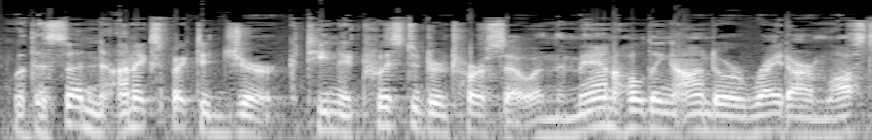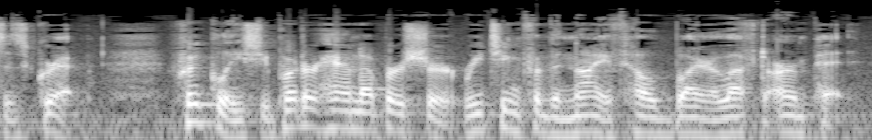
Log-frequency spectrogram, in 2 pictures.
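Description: A man's voice: medium pitch, brisk, pushed and bright, breathy edge, low-quality recording. A man reading scripted fiction aloud as an audiobook narrator.

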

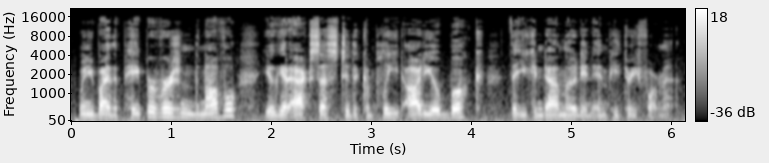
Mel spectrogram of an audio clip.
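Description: Man narrating a novel, measured and matter-of-fact. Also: mid-range voice, creaky, sharp tone, a little hiss or hum. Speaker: podcast narrator. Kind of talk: scripted audiobook narration of fiction.

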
